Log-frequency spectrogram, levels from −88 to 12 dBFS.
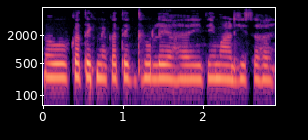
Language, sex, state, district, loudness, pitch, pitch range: Chhattisgarhi, female, Chhattisgarh, Jashpur, -17 LUFS, 235 Hz, 225-240 Hz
